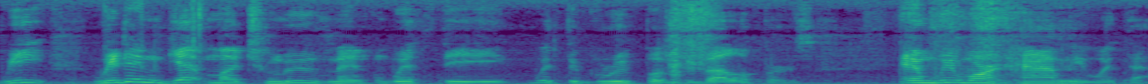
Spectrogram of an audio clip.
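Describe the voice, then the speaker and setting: A man speaks loudly at a moderate pace. His high voice swings very widely in pitch. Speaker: resident speaking at neighborhood meeting. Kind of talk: town hall comment.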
